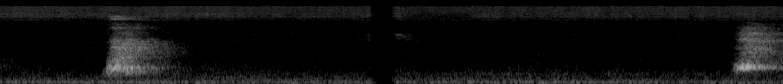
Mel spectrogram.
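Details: Morning training session with CHARME, a female AKC Cane Corso puppy: two single short barks roughly three seconds apart, separated by quiet low background hum.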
